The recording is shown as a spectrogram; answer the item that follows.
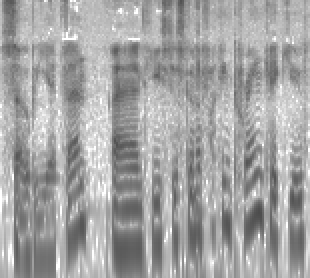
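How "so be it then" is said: snarling, threatening tone. Voicing a character who snarls at a player before attacking: snarling. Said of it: "He sort of snarls at you and goes".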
